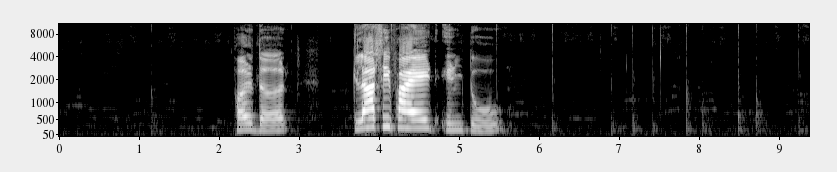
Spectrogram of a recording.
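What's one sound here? A marker taps and scrapes on a board.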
